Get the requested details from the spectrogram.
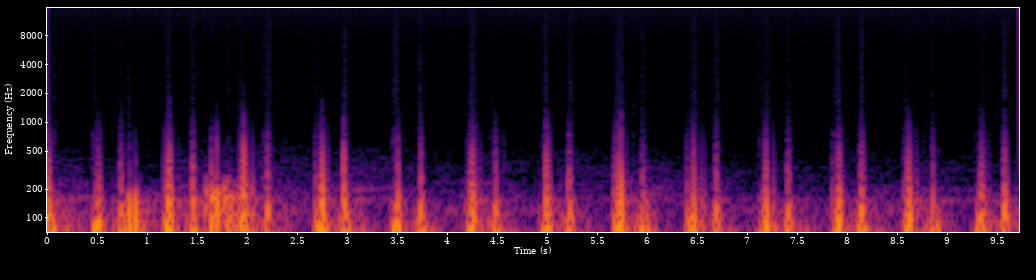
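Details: Real heartbeat of a medically fit person recorded with multiple precision contact microphones: steady low thumps at about 80 a minute, occasionally doubled by a ~6 ms inter-microphone delay, not heart disease; normal heart sounds.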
